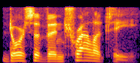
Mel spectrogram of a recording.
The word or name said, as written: dorsiventrality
